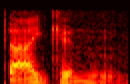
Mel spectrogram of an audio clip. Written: daikon

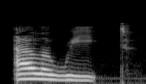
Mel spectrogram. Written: Alaouite

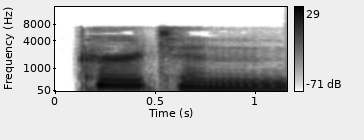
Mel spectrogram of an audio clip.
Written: curtainless

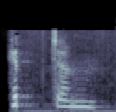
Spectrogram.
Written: hipdom

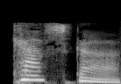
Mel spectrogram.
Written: kaska

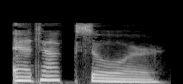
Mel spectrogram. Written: et uxor

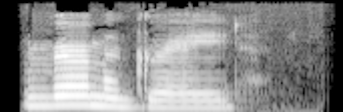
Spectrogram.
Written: vermigrade

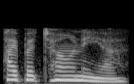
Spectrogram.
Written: hypotonia

